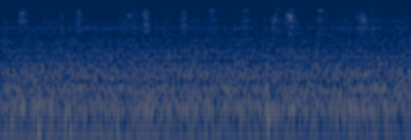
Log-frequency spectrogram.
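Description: Marker pen writing on a whiteboard: faint short strokes and taps as a word is written.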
